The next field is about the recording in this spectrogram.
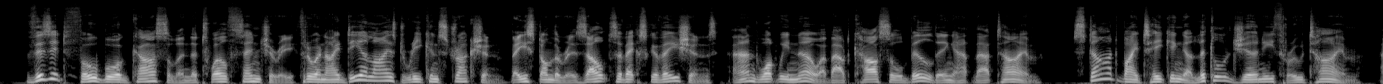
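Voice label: British English Male Audio Tour Guide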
